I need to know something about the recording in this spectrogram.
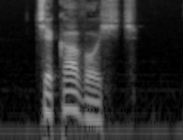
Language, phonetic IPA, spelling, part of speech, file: Polish, [t͡ɕɛˈkavɔɕt͡ɕ], ciekawość, noun, Pl-ciekawość.ogg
